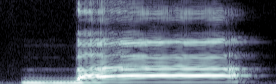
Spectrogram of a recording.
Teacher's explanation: বা এক আলিফ পরিমাণ লম্বা হবে মুখটা খালি ফাঁকা হবে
